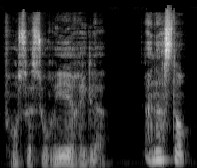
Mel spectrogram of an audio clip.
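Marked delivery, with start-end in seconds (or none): 1.8-2.4 high, loud urgent call; sudden raised-voice exclamation; crying out. A narrator's reading. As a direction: call out to halt them. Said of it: "s'écria Guérac".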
